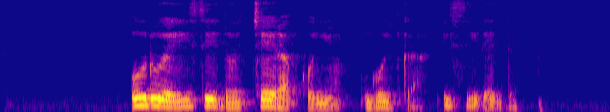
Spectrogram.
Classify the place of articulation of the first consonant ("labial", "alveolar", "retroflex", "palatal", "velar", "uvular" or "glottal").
alveolar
